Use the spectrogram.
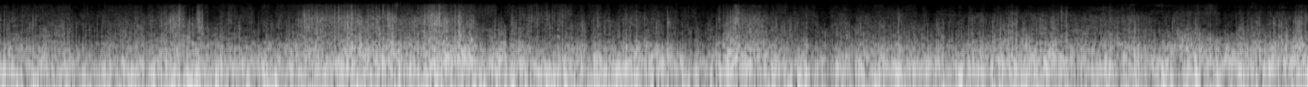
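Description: Strong storm wind blasting across a microphone on a mountainside in the Belledonne massif during a thunderstorm, a steady loud roar with gusting swells throughout and no talk.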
